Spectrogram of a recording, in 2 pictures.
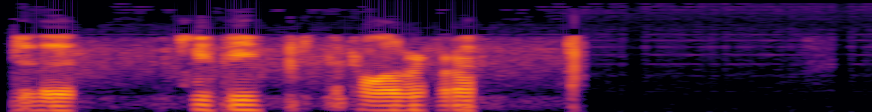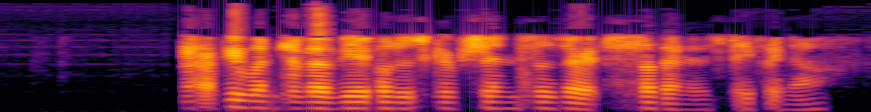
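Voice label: Mesa Simulcast Police Department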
